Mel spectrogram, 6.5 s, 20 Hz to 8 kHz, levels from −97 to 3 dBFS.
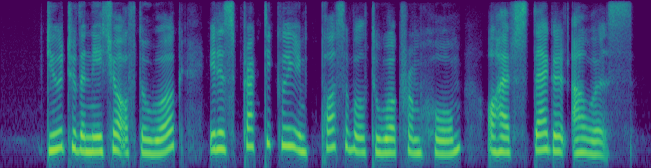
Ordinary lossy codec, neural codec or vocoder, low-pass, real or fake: none; codec, 16 kHz, 2 kbps, FunCodec, trained on Chinese and English, 25 frames a second; none; fake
